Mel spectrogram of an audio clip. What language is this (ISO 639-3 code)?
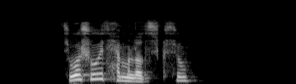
kab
